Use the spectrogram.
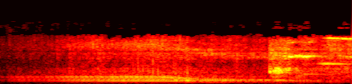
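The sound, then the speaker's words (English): A car engine revs, its steady mid-pitched hum climbing and shifting as the motor works, loud and continuous with no voices over it. “get in the car.”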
